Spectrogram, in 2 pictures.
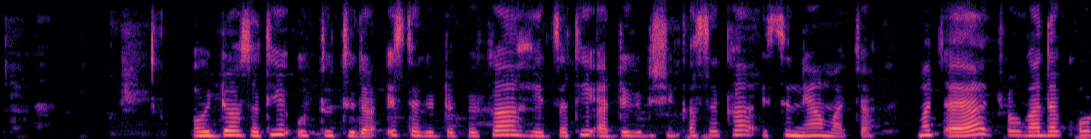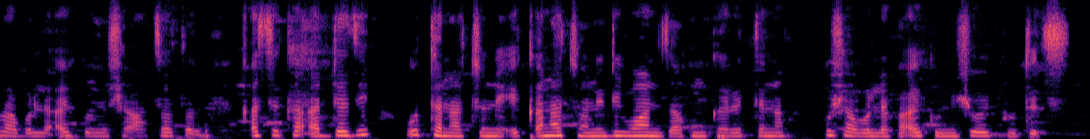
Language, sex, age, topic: Gamo, female, 18-24, government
